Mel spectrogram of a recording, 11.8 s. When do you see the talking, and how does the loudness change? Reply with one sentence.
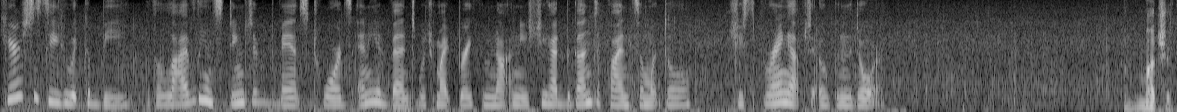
You can hear the talking from 0.0 to 9.1 s, at a steady volume; and briefly from 11.2 to 11.7 s.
